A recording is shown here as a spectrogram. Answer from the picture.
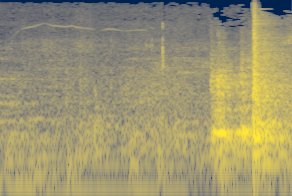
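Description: Quiet handling of an enamel-top table's draw leaf and top. Near the end, the sliding top gives a scrape and one sharp knock as it closes into place over the tucked-away leaf.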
